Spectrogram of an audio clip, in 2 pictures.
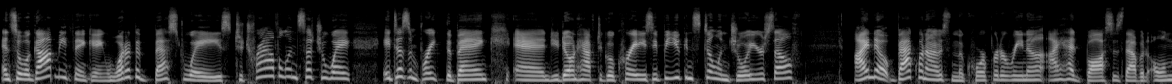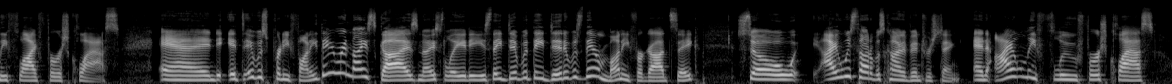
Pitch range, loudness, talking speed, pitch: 200-270 Hz, -23 LUFS, 240 wpm, 220 Hz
